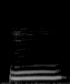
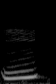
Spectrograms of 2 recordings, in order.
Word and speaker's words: 一: When E is followed by a syllable in the first, second, or third tone, it changes into the fourth tone.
